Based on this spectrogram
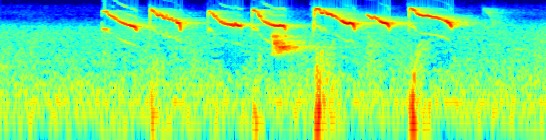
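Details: Wild-style 'ngalas' song of an oriental white-eye used as a lure, a single tight run of seven sharp, high, falling whistled notes delivered in quick succession.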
